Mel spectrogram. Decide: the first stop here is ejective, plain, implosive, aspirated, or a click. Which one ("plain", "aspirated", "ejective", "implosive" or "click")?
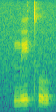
aspirated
